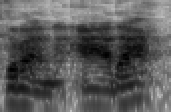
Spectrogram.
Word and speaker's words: Granada: And then, so gran, great, or big, Gran Hada is pronounced Granada, and that's the biggest magical being of them all.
